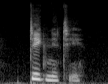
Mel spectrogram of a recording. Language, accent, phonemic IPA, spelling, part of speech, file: English, US, /ˈdɪɡnɪti/, dignity, noun, En-us-dignity.ogg
- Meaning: 1. The state of being dignified or worthy of esteem: elevation of mind or character 2. Decorum, formality, stateliness 3. High office, rank, or station 4. One holding high rank; a dignitary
